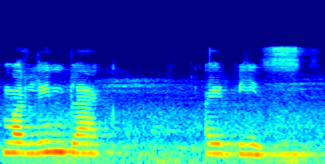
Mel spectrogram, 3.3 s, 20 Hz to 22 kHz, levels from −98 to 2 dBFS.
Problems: constant background noise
